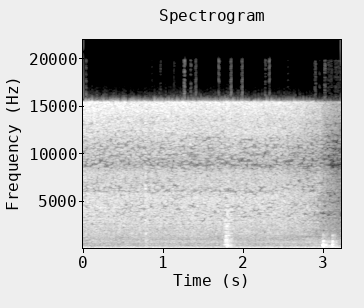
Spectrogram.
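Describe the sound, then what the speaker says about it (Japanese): Onions and tomatoes frying for Japanese-style curry give a steady, close sizzle in the pan, with two brief scraping stirs near the middle and end. "で、軽くかき混ぜて"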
